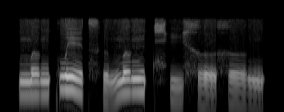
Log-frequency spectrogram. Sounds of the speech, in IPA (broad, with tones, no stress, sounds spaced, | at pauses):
n̪ ɤ˥ ŋ k w e˥˩ ɪ̯ t͡sʰ ɹ̩˩ n̪ ɤ˥ ŋ t͡ɕʰ i˧˥ x ɤ̰˨˩ x ɤ˥˩ ŋ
